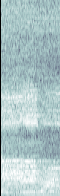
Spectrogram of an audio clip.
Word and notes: 南无: nánmó

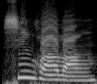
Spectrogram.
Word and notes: 新华网: xīnhuáwǎng

